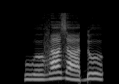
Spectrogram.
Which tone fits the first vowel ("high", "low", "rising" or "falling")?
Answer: low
